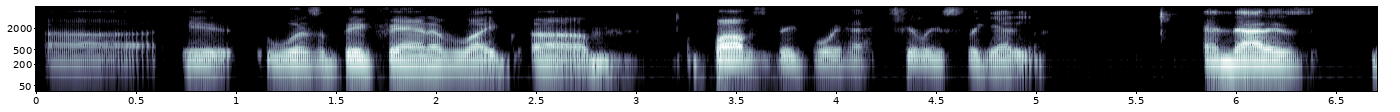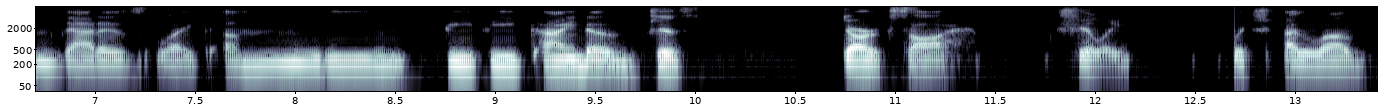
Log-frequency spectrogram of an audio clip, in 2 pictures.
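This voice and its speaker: A man, probably middle-aged, talking casually as a podcast guest, explaining things in a halting, reflective way. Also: lowish voice, little pitch movement, vocal fry, a bit bright, no echo. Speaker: podcast guest, chef and caterer. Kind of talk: casual interview chat.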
